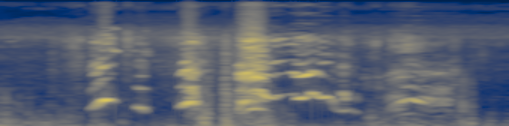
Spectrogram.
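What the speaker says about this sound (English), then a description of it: "Going to release the mad dogs." Dogs bark, yip and whimper excitedly up close as they are let out on a windy day at Ashdown Wood, several short uneven bursts with no talk.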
